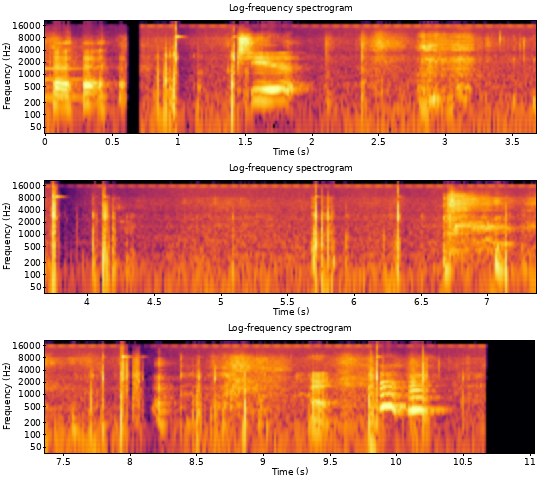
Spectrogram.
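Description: A young man beatboxes into a microphone close by, with sharp clicks and pitched hums.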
